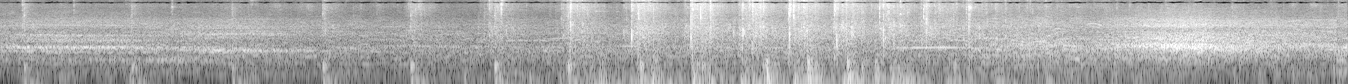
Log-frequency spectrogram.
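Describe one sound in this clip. A large stadium crowd murmurs and chants in an open-air ground.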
